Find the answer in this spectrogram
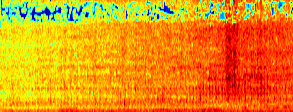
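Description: Fiat Punto's four-cylinder diesel engine running at low speed as the car approaches and pulls up close, growing louder.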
